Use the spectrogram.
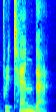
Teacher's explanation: Pretend termina em D, mas você já está começando that, que começa em T. D e T são feitos aí no mesmo lugar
